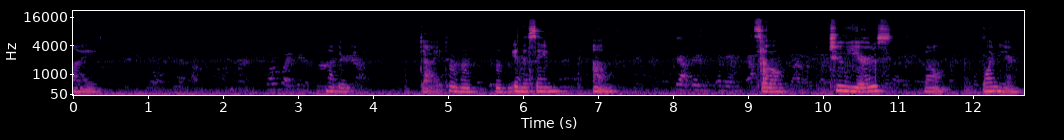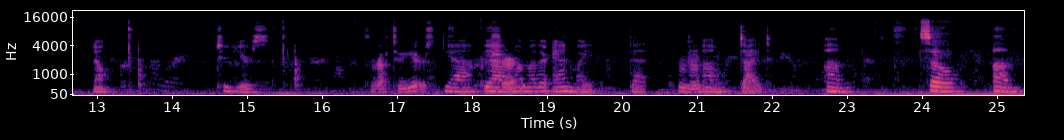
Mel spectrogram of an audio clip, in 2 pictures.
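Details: Highly educated woman with significant aphasia after stroke; strong comprehension, verbal expression hardest; paraphasias with self-correction; recorded about four or five months before the presentation. Aphasia after stroke.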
